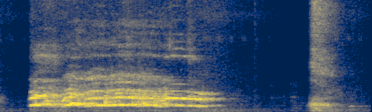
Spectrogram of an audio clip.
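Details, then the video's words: Baby monkey, hand-reared by a person, refusing bananas and crying for milk: one long, loud, tonal wail lasting about a second and a half, fairly steady then fading, followed after a pause by a short second cry. "Not wanting bananas, the baby monkey Nomi makes a sweet call asking for milk"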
